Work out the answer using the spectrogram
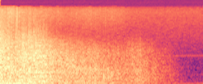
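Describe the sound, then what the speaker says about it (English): A blast from linear explosives set off to clear a trail and cut a ditch through a bog hole, one heavy boom that rumbles and fades away over about two seconds. "fire line or linear explosives are proving very effective for trail clearing and for creating ditches through bog holes"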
